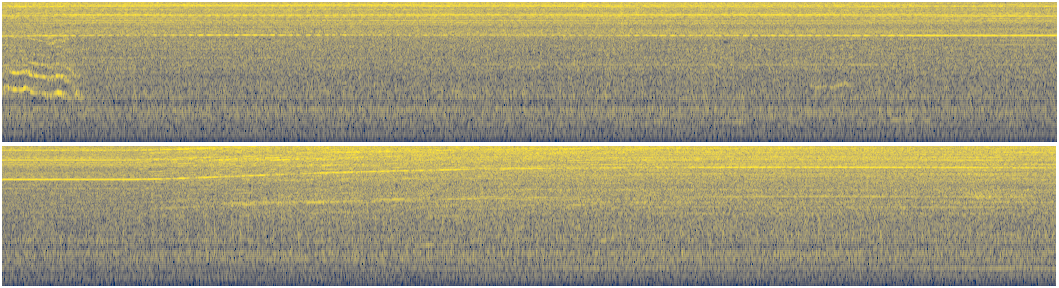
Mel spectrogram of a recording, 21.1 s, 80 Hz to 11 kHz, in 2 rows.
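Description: Whirlpool AWM5145 front-loading washing machine on its spin cycle: a steady running noise with a motor whine that holds one pitch, then climbs about halfway through as the drum speeds up. A brief wavering high-pitched call sounds at the very start.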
